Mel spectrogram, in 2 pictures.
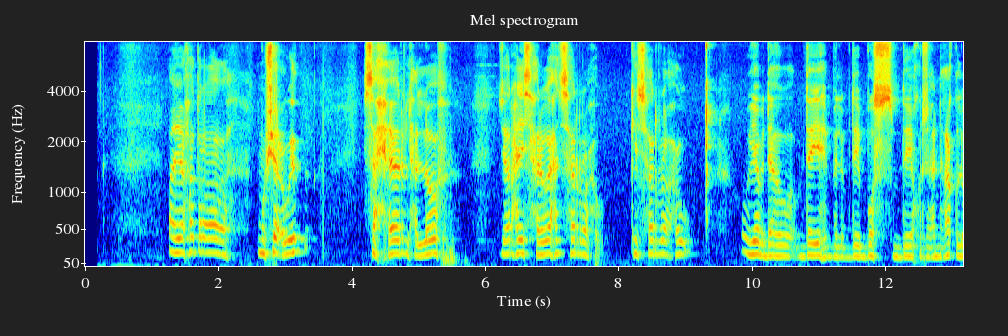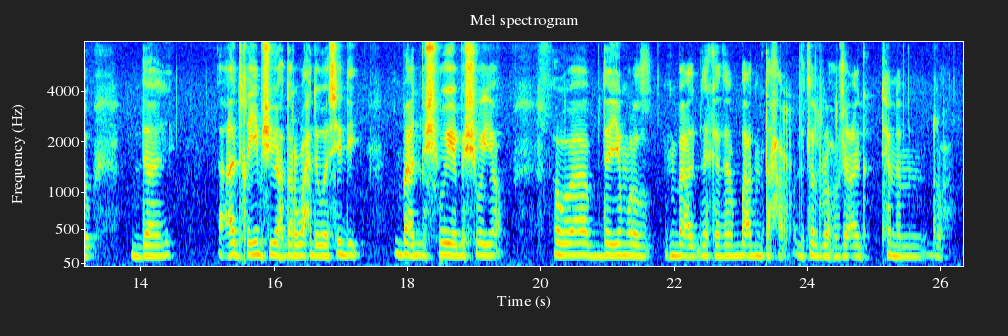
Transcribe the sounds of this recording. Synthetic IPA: əjːæxɑt̪ˤɾˤɑ | mʊʃəʕwəðˤ | səħːəɾəlħalːuf | ʒæɾˤɑħjəsħəɾwaħəd̪jə̥sħəɾːuħu | kæjəsħəɾːuħu | wjəbd̪æhwæbd̪æjəhbəlbd̪æjbosˤbd̪æjəxɾəʒʕanʕɑqlu | bd̪æ | ʕad̪qjəmʃijəħd̪ˤɑɾˤwaħd̪awæsid̪i | baʕəd̪bəʃʃwæjːabəʃʃwəjːa | hwbd̪æjəmɾˤəd̪ˤ | məbaʕd̪bd̪ækæd̪æbaʕd̪nt̪ɑħɑrˤɡt̪əlɾˤuħuwʒaʕəɡt̪hænːæmənrˤːuħu̥

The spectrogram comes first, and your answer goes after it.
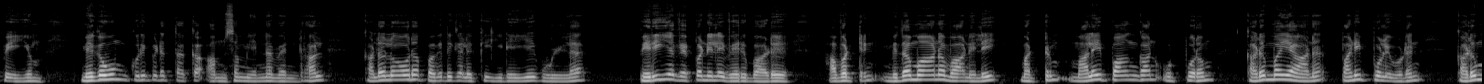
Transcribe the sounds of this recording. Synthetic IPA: pːeːjɯmː | ɪɣɐʋɯmkʊrɪp̬ːɪɽɐt̪ːɐkːɐʔɐmsɐmɛnːɐʋɛndraːl | kɐɽɐloːɾɐpɐɣɯðɪɣɐɭɯkːɯɪɽɐjeːʊɭːɐ | pɛɾɪjɐʋɛpːɐnɪlɐɪʋeːɾɯpaːɽɯ | ɐʋɐʈrɪnmɪðɐmaːnɐʋaːnɪlɐɪ | mɐʈrɯmːɐlɐɪpːaːŋɡaːnʊʈ̚pɯɾɐm | kɐɽɯmɐjaːnɐpɐnɪpːɔɭɪʋɯɽɐn | kɐɽɯm

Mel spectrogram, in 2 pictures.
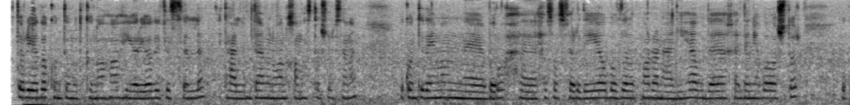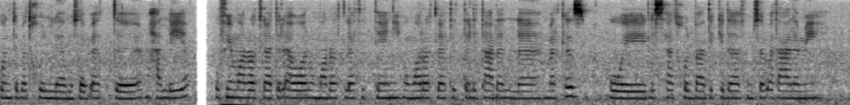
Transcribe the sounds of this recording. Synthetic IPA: ʔʔɑkt̪ɑɾˤːejɑːd̪ˤɑkont̪mod̪qenɑːɦɑɦejːæɾejɑːd̪ˤɑsːælːælet̪ʕalːæmt̪æhæmenwæːnxæmɑst̪ˤɑːʃɑɾˤsænæ | wekont̪d̪æjmænbeɾuːħħesˤɑːsˤfæɾˤd̪ejːæwebɑfðˤɑlɑt̪mɑrˤːɑnʕaleːɦæwed̪æxælːæːniʔæbæʔɑʃt̪ɑɾˤ | wekont̪bæd̪xolmosæːbæʔæːt̪maħalːejːæ | wefimɑrˤːɑt̪leʕt̪elʔæwːælwemɑrˤːɑt̪leʕt̪et̪ːæːniwemɑrˤːɑt̪æleʕt̪et̪ːælet̪ʕalælmɑɾˤkæz | welesːæhæd̪xolbaʕd̪ked̪æfimosæːbʔæʕaːlæmejːæ

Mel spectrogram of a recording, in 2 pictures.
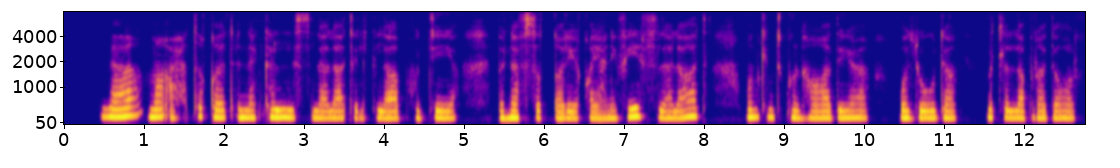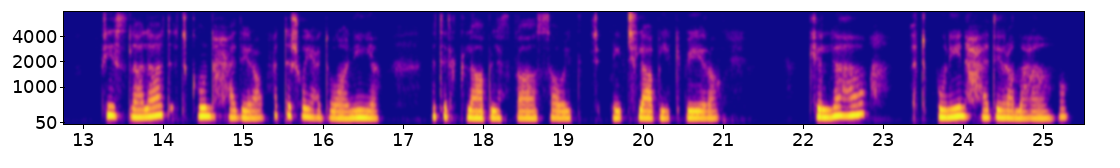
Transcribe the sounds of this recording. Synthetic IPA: lamaʔaʕt̪aqɪd̪ʔɪnːakɪlɪsɪlaːlaːt̪ɪlklaːbhʊd̪ːɪjːab̥ɪnafsɨt̪ˤːɑɾiːqajaʕnifisɪlaːlaːt̪mʊmkɪnt̪ḁkuːnɦaːd̪ɪja | wʊd̪uːd̪a | mɪt̪lɪlːɑbɾˤɑd̪oːɾˤ | fisɪlaːlaːt̪t̪ḁkuːnħad̪ɪɾawħat̪ːaʃwajːaʕʊd̪waːnɪjːa | mɪt̪ɪklaːbɪlfɾˤɑːsˤɑwɪl | wɪltlaːbɪlkabiːɾa | kʰɪlːaɦa | t̪ḁkuːniːnħad̪ɪɾamaʕaːha

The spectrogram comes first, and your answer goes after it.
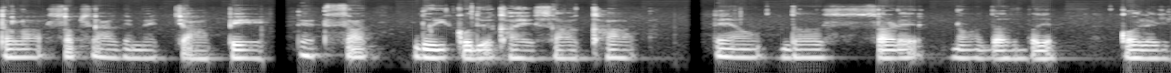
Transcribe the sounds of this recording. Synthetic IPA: t̪ɔlasə̰bseaːɡemẽt͡ʃa̰ːpe | t̪eːt̪sa̰ːt̪̚ | d̪uikod̪wḛkʰaːesaːkʰaː | t̪eaũd̪əsːaːɽḛ | nɔːd̪əsbəd͡ʒe | kɔːleːd͡ʒ

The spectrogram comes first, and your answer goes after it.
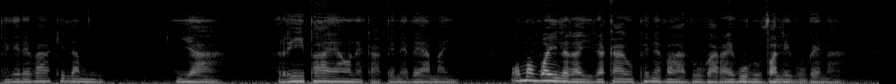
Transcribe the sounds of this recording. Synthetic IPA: peɡe̞ɾe̞vaːkilamu | ia | ɾipaeaone̞kape̞ne̞ve̞amaj | omawajlaɾajɾakawpe̞ne̞vaɾuɡaɾaeɡuluvaliɡuɡe̞na

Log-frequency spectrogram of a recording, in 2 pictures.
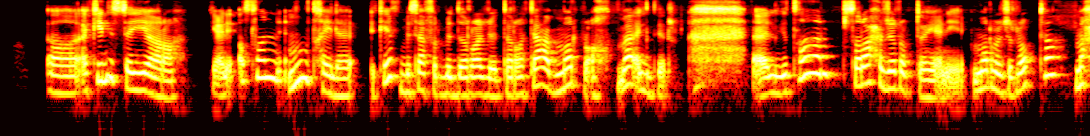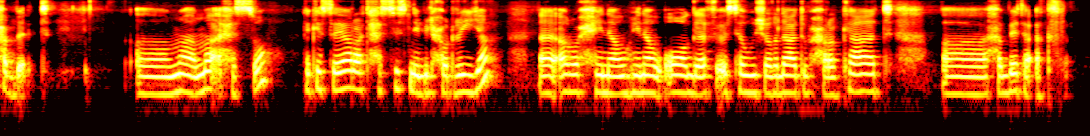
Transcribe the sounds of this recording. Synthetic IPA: ʔaʔa̰kiːd̪ɪsːajːɑːɾˤɑ | ja̰ʕnḭʔɑsˤlɑnmuːmʊt̪xajːlakeːfbasaːfɪɾbɪd̪ːɑɾˤːɑːd͡ʒad̪ːɑɾˤːɑt̪aːʕabmɑrˤːɑ̰maʔaɡd̪ɑ̰ɾ | ʔɪlɡɪt̪ˤʰɑːɾˤb̥sˤɑɾˤɑːħɑd͡ʒɑrˤːɑb̚t̪ʊja̰ʕnḭmɑrˤːɑd͡ʒɑrˤːɑb̚t̪ʊmaħabːḛːt̪ | mamaʔa̰ħɪsːʊ | ʔakɪsːajːɑːɾˤɑt̪ħasːɪsnibɪlħʊrːɪjːa | ʔɑɾˤuːħhɪnawɦɪnawʔoːɡafʔasawːiʃʊɣlaːt̪wɪħɑɾˤɑkaːt̪ | ħabːeːt̪haʔakθɑɾˤ

